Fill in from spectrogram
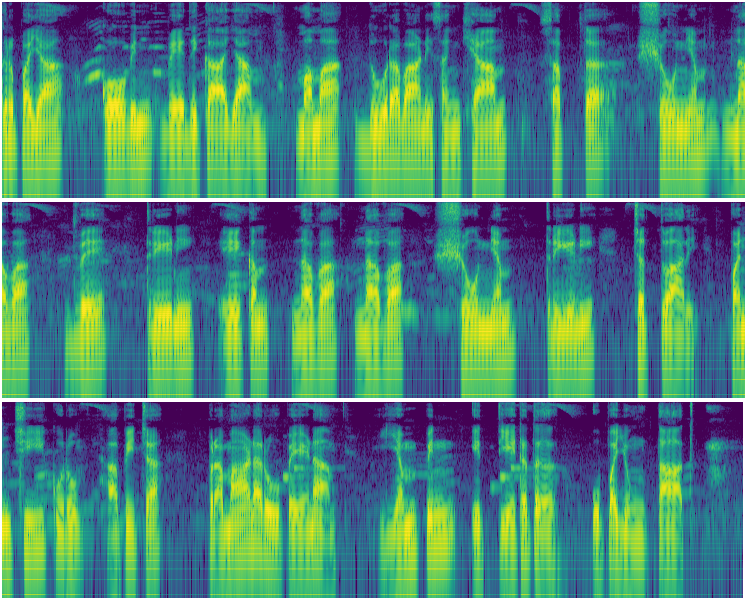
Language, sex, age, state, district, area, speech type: Sanskrit, male, 18-30, Karnataka, Bangalore Rural, urban, read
